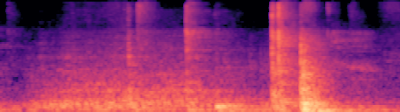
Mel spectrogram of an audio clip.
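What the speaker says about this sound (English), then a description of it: "They've got the latching soft close drawer slides." A dovetail drawer on latching soft-close slides shuts quietly, a few soft knocks and a muffled thud settling near the end, close by in a room.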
